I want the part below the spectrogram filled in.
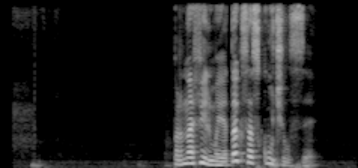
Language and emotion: Russian, angry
